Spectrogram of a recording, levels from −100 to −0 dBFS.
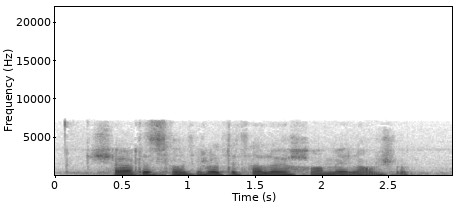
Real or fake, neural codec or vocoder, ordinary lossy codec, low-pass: real; none; AAC, 32 kbps; 7.2 kHz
